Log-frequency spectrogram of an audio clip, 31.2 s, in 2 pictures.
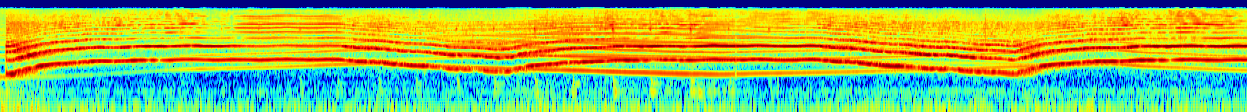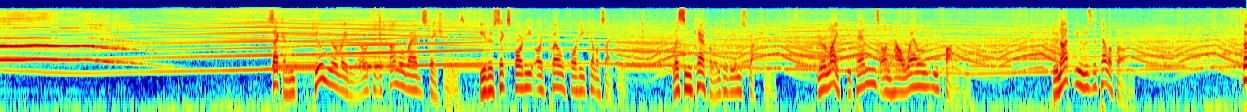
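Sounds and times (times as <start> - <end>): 
civil defense take-cover wailing siren: 0.0 - 31.1
speech: 19.0 - 27.8, 28.7 - 29.9.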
